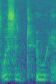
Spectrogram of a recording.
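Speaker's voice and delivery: whispered, with stress on to.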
